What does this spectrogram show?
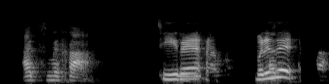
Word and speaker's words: עצמך: תהיה עצמך.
